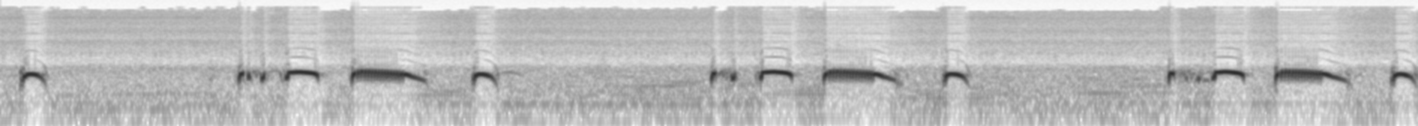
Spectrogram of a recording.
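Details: Spotted dove lure call used for trapping: phrases of a quick stuttered note, a level coo, a long drawn coo falling at the end and a short closing coo, repeated about every three seconds over a steady low hum.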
